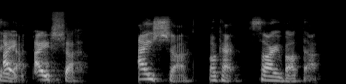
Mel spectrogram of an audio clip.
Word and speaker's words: Aisha: Aisha.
